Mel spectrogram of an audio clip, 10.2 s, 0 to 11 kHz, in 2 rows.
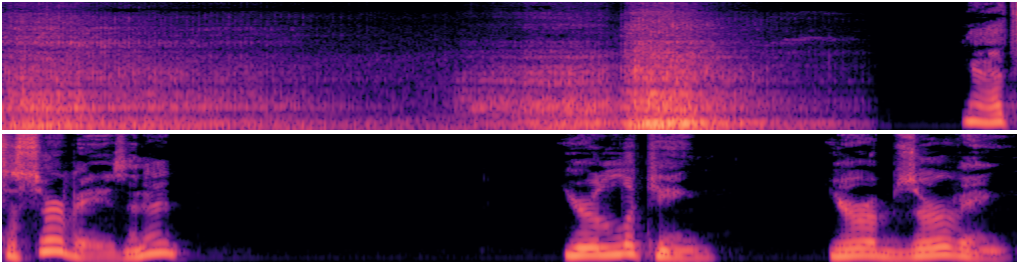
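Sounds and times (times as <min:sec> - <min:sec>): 
Bengal tiger roaring: 0:00.0 - 0:04.4
speech: 0:04.9 - 0:06.0, 0:07.9 - 0:10.1.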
